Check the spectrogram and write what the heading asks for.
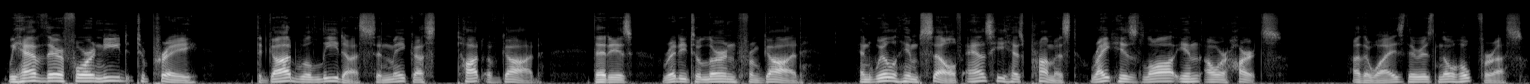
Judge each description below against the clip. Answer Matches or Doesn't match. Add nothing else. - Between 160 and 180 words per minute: Matches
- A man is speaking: Matches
